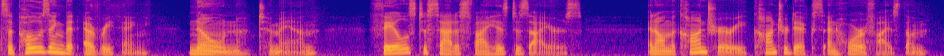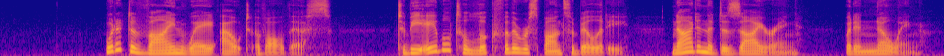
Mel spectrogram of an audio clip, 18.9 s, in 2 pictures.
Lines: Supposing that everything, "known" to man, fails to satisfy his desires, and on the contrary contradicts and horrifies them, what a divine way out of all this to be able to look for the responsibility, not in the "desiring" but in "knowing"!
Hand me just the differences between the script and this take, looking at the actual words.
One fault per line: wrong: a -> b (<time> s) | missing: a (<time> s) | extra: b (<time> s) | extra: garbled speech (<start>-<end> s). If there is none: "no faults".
no faults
